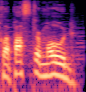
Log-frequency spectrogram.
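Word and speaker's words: Klaposter Mjød: I'm gonna look at claposter mode that's how you pronounce that plaster mode this is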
